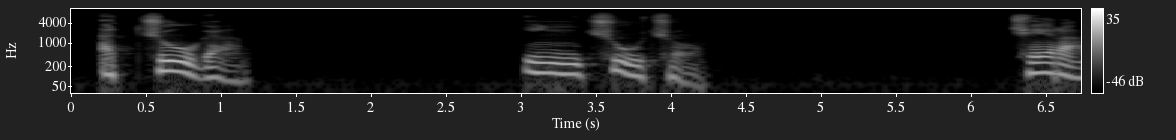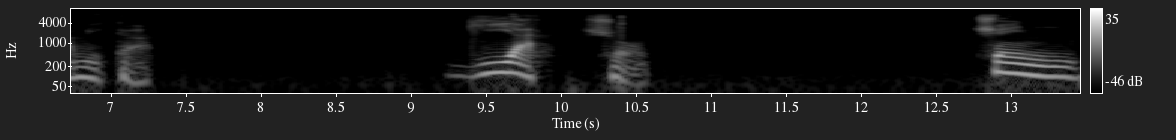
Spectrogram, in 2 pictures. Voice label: pronunciation practice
